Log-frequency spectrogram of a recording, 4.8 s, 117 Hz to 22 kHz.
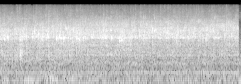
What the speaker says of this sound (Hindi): कैप्सिकम जल्दी फ्राई हो जाते हैं तो इन्हें हमें बस 1 मिनट फ्राई करना है।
